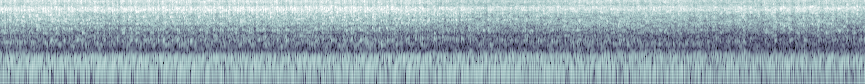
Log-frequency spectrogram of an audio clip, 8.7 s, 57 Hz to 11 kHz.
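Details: 1963 Chevy C10 with a 355ci small-block V8 (350 bored .030 over) and Turbo 350, unrun for years, reportedly low miles, on its second-ever start: loud, lumpy open-header rumble holding a steady idle with no stumble or knock. Normal idle.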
